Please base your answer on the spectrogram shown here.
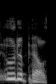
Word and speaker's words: Utepils: Yeah, it's Udapills. That's what I'm going with. I think they agree. Yeah, that that's how it's pronounced.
